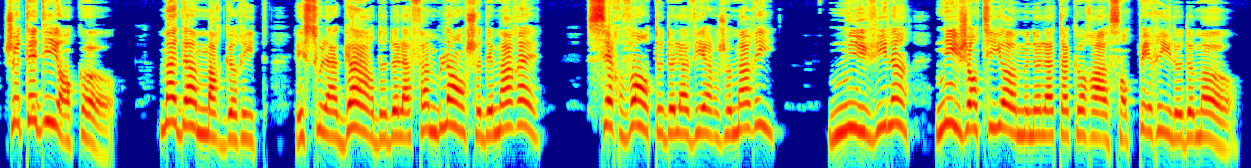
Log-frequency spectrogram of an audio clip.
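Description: A woman's voice: high-pitched, slow pace, a little mellow, no room sound, studio quality, pitched above the performer's own voice. A woman voicing a fierce young male boatman who declaims in a ringing voice. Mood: defiant.

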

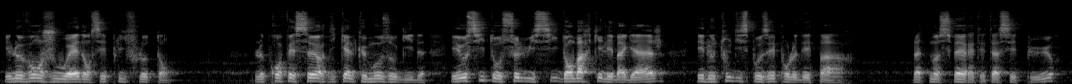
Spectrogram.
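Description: A man narrating a literary audiobook in a measured, expressive reading voice. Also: mid-range voice.

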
